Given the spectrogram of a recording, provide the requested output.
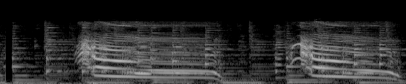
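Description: A baby crocodile gives drawn-out, harmonic calls that slide downward, over a steady musical beat.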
